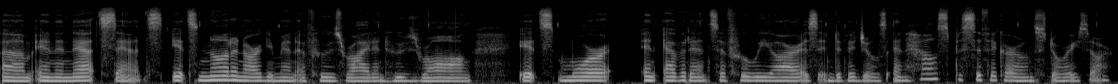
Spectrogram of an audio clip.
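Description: A woman's voice: on the low side, flat delivery, a little slow, creaky, a little mellow, no echo, clean studio sound. A woman novelist answering interview questions in a reflective, thoughtful way. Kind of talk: interview conversation.

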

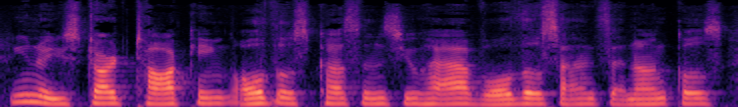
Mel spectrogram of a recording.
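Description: A woman novelist from the Dominican Republic answers an interview at normal speed, her voice low with a flat delivery. Thoughtful and reflective, she tells stories and plays out recalled dialogue.

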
